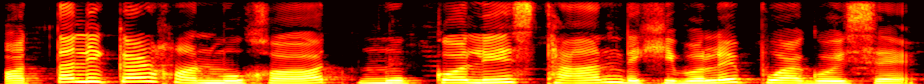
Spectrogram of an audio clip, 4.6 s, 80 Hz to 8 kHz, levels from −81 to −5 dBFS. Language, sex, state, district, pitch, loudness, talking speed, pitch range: Assamese, female, Assam, Kamrup Metropolitan, 225 Hz, -12 LUFS, 90 wpm, 210-265 Hz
